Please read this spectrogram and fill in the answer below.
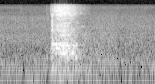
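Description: A single short cough about a second in, over faint room hiss.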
